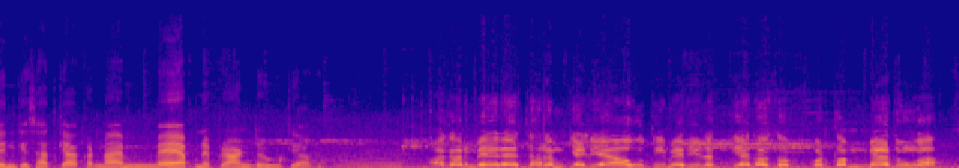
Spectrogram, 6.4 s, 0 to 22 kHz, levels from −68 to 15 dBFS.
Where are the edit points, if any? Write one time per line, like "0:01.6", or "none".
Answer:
0:02.7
